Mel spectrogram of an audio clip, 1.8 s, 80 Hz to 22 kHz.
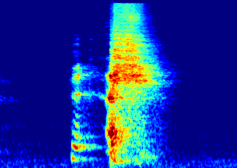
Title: spray sneezing 2 (Sample, 4K)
